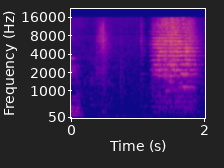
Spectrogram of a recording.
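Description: A steel bar clinking and ringing as it is picked up, a short bright metallic ring a little over a second in.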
